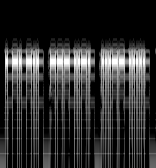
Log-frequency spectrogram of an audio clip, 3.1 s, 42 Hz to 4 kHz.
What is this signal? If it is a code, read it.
Morse code, heard as a keyed tone, about 36 wpm, 750 Hz. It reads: END OF 35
